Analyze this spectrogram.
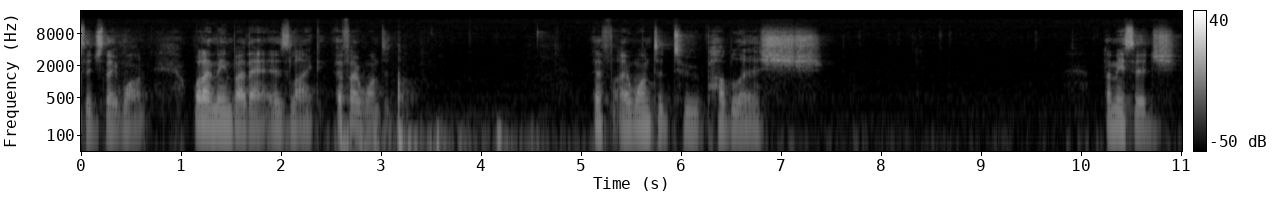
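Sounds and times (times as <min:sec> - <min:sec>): low thumps: 0:02.6 - 0:04.3.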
